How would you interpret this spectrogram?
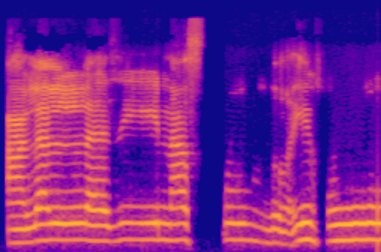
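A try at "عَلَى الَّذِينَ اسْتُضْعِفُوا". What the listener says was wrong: Terasa sekarang Bu, terasa? Masih ada pantulan sedikit ya?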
